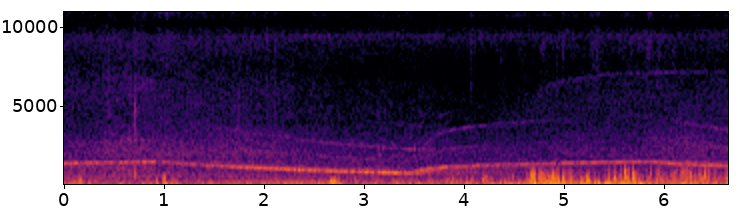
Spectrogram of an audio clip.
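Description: A van engine hums as the vehicle drives slowly past.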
